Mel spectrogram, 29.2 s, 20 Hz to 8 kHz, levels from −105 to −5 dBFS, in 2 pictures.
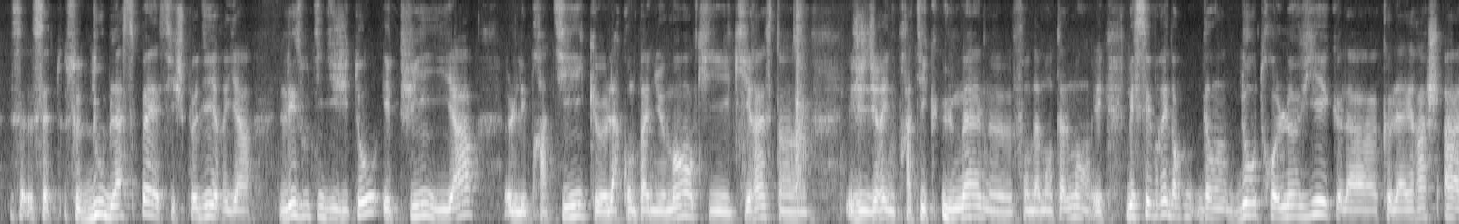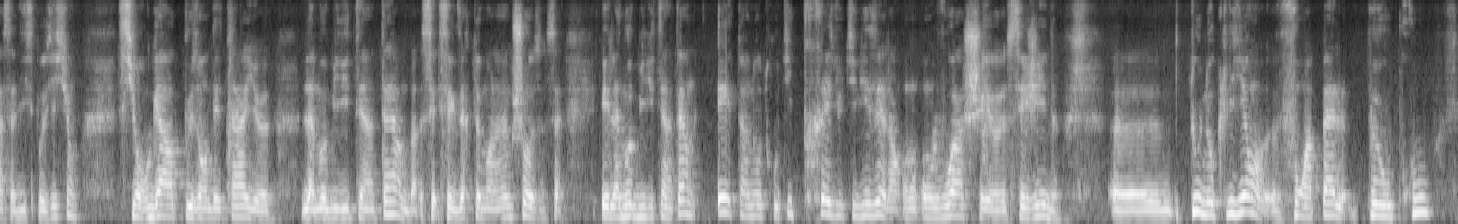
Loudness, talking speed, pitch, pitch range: -17 LUFS, 185 wpm, 135 Hz, 120-150 Hz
